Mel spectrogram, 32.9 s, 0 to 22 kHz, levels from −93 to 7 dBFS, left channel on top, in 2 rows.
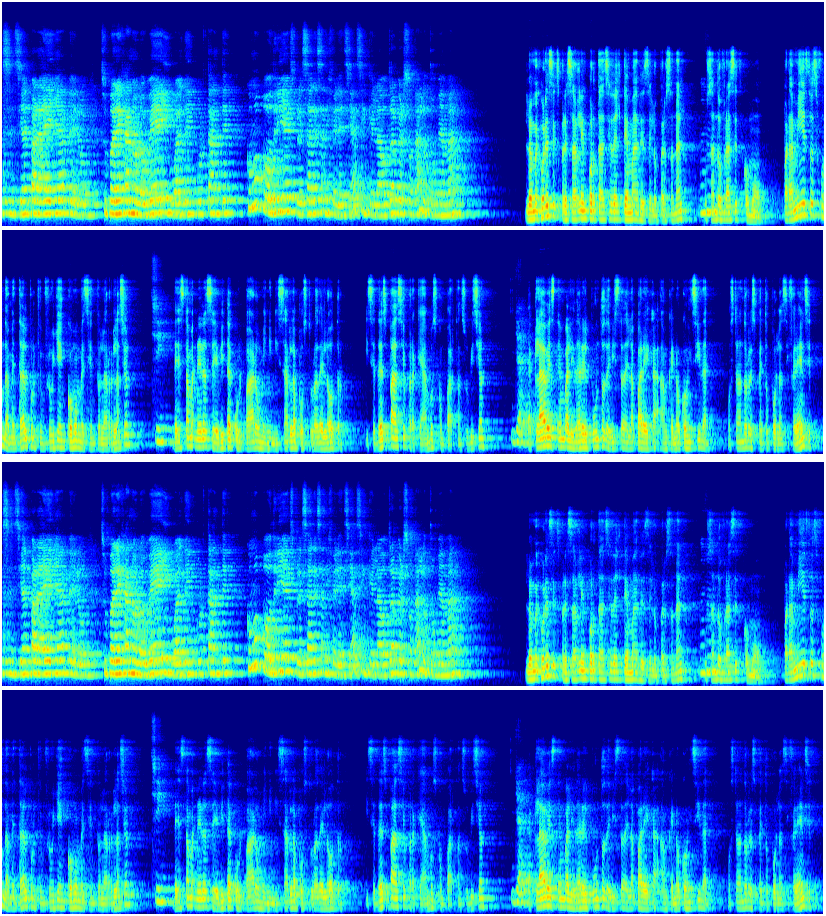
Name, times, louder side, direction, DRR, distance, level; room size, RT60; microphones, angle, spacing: voice 1, 0.0-1.7 2.0-4.5 4.9-9.1 13.9-14.3 19.4-19.7 26.6-26.9, equal, 10° right, -5 dB, 4.9 m, -28 dB
voice 2, 10.5-13.6 14.1-15.2 15.6-19.0 19.8-23.2 23.9-26.1 27.1-30.6 31.0-32.6, left 3 dB, 65° left, 13 dB, 0.7 m, -29 dB
22.0 x 15.0 x 3.2 m, 1.2 s
head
